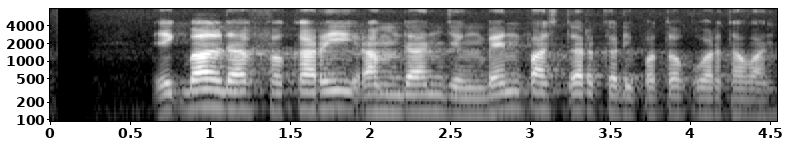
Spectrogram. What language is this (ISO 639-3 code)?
sun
